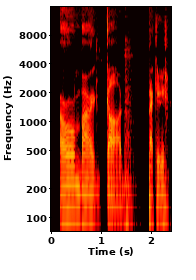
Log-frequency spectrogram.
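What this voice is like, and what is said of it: Alan Rickman as Hans Gruber impression. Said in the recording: “this is Alan Rickman as Hans Gruber”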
